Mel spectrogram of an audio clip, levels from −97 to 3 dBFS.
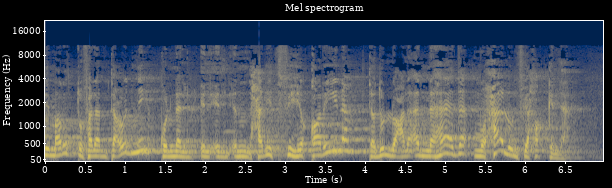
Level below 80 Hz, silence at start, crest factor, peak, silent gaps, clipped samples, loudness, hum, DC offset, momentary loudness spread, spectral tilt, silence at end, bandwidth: -52 dBFS; 0 s; 16 dB; 0 dBFS; none; under 0.1%; -17 LUFS; none; under 0.1%; 5 LU; -6.5 dB/octave; 0.25 s; 11 kHz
